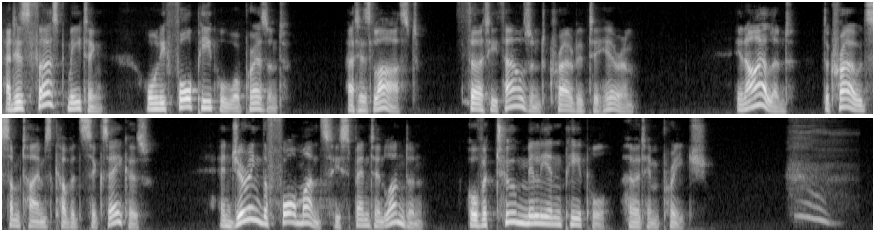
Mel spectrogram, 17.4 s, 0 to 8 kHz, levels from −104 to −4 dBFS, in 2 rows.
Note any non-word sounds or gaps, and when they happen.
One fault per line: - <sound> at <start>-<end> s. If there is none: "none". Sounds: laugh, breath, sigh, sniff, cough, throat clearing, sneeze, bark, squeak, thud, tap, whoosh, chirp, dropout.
- sigh at 16.5-17.3 s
